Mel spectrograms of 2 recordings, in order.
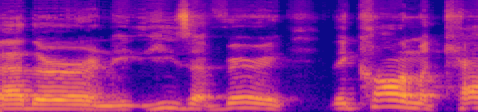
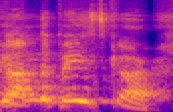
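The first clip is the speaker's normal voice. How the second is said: much higher and louder, through laughter; laughing high; 5 dB louder than usual. Retold or imitated. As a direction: crack up while declaring it. Driver repeats, laughing.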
